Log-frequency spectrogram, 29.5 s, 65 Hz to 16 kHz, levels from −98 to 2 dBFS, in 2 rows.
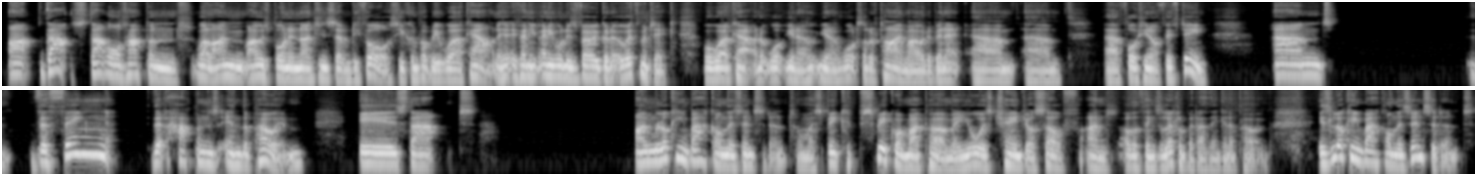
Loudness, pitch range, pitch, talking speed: -19 LUFS, 105-135 Hz, 120 Hz, 200 wpm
